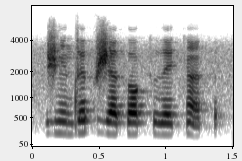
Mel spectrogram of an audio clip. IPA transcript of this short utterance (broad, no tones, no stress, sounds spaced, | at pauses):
ʒ ĩ d ɘ θ ʒ æ θ ɔ k ð e k æ̃ θ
